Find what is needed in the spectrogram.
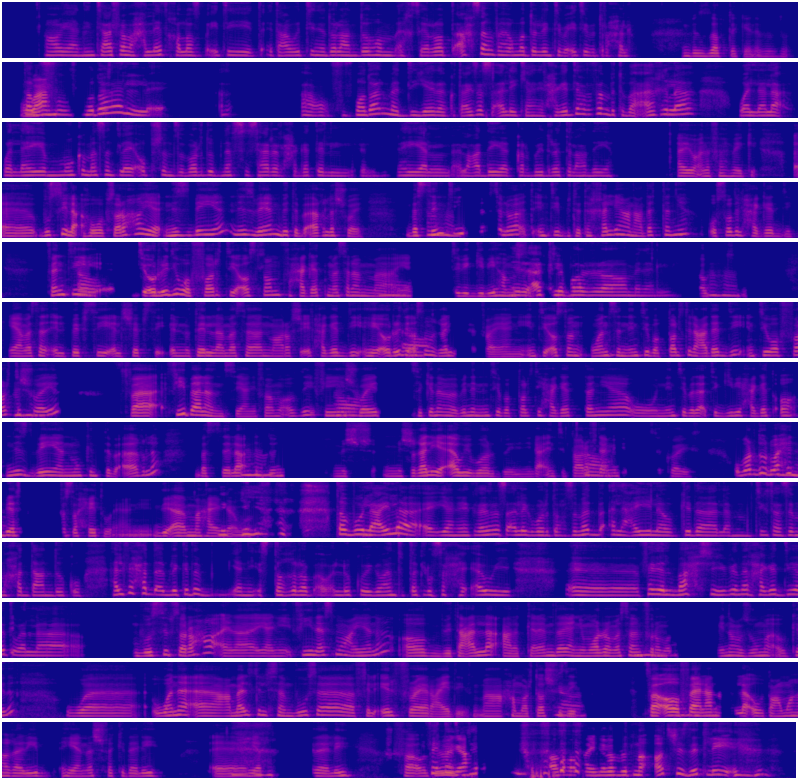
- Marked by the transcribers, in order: tapping; in English: "options"; in English: "already"; in English: "already"; in English: "once"; in English: "balance"; unintelligible speech; in English: "balance"; unintelligible speech; unintelligible speech; in English: "الair fryer"; chuckle; laugh
- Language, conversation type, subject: Arabic, podcast, إزاي تجهّز أكل صحي بسرعة في البيت؟
- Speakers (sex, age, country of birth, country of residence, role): female, 20-24, Egypt, Romania, host; female, 30-34, Egypt, Egypt, guest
